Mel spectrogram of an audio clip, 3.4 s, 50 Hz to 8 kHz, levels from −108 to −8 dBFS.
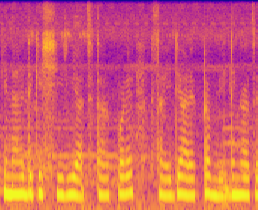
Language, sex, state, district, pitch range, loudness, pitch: Bengali, female, Assam, Hailakandi, 195-205 Hz, -14 LUFS, 200 Hz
